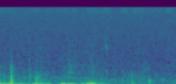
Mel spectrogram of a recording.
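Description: A few low, muffled thuds of handling noise at the lectern, picked up through the podium microphone, about four bumps in the first second and a half.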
